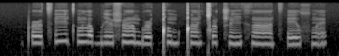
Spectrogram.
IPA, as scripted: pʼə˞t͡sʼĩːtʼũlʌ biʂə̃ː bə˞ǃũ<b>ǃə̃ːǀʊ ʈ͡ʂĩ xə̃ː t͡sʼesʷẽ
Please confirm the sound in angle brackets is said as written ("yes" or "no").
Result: yes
